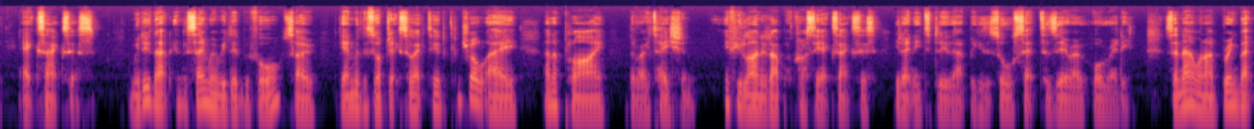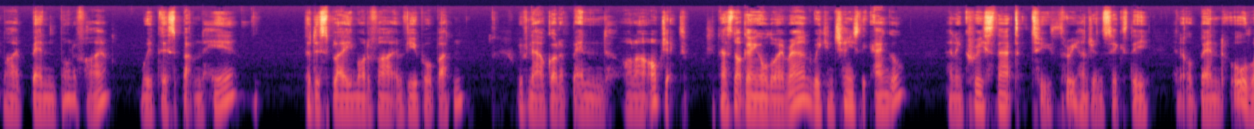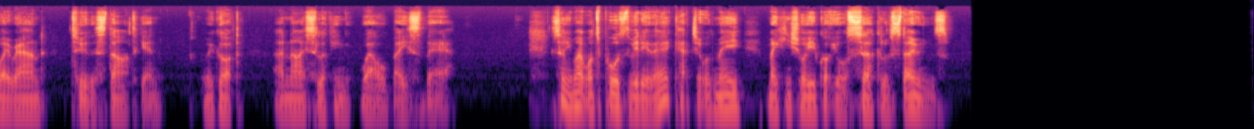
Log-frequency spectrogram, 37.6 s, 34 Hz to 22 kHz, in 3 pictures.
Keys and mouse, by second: 4.5 ctrl+a, 14.9 click, 21.0-25.2 drag.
